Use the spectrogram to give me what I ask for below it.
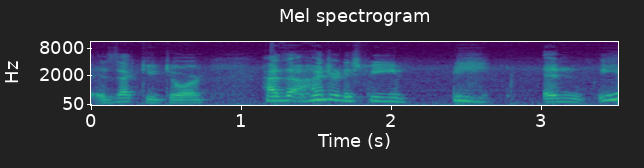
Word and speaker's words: Exeggutor: Exeggutor has 100 HP, and he has his attack called Blockade.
